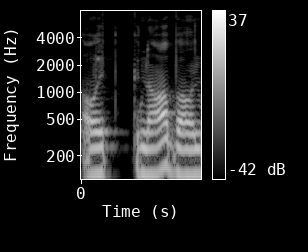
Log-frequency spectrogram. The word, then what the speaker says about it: Old Gnawbone: also Old Gnawbone zum Beispiel.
